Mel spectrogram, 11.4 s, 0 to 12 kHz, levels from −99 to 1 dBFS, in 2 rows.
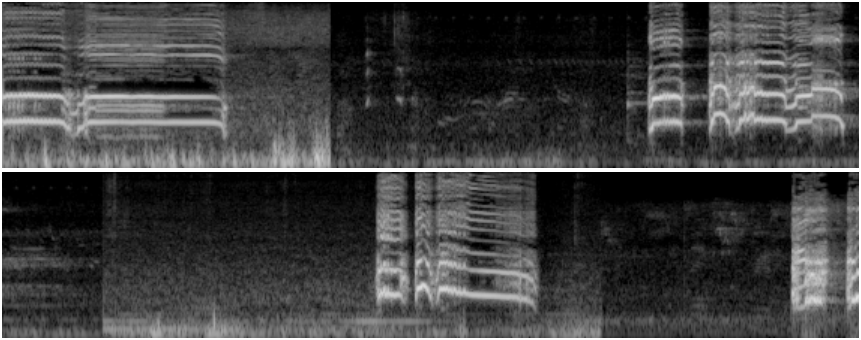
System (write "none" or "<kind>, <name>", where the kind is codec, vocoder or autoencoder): none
